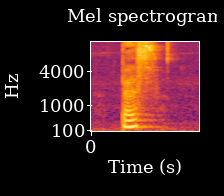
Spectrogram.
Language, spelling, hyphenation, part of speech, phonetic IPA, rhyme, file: Czech, pes, pes, noun, [ˈpɛs], -ɛs, Cs-pes.ogg
- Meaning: 1. dog 2. male dog 3. scoundrel, bad person 4. genitive plural of peso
